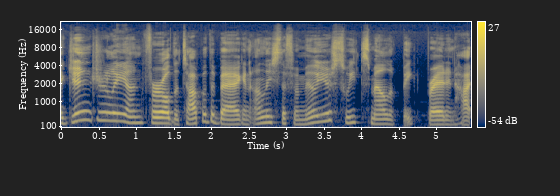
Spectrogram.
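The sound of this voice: The intonation is lively, carried by an unforced reading voice.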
